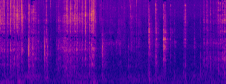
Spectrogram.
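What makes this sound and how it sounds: A metal utility blade scrapes crumbly shavings off a yellow, oval, solid, dry soap bar held in the hand. Quiet, bright, crisp scraping strokes mix with sharp little crackles and clicks, with almost no low end and each cut dying away almost instantly.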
